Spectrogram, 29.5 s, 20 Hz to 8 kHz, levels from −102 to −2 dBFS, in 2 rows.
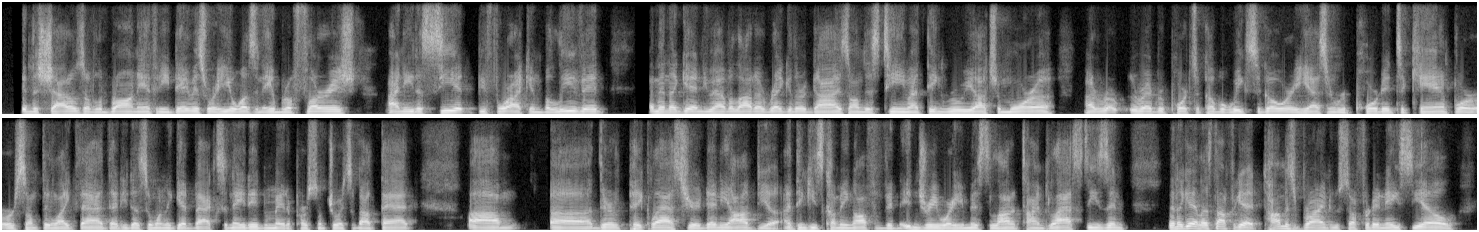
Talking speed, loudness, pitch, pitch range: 225 wpm, -17 LUFS, 105 Hz, 100-115 Hz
